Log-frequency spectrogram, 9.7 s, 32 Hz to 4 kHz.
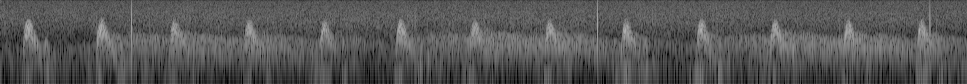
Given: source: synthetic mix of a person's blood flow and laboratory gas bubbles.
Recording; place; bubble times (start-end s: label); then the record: Doppler ultrasound of blood flow; subclavian vein
no bubbles
From the record:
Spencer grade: 0 (complete lack of bubble signals)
